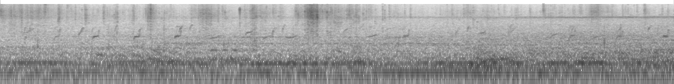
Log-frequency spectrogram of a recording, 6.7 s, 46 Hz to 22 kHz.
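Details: Family of five Taiwan hill partridges foraging on the forest floor at Dashue Mountain National Park, Dong-xi District, Taichung City, 18 January 2021; faint scattered chirps over rustling, a sharp scratch burst midway and steady low hum.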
